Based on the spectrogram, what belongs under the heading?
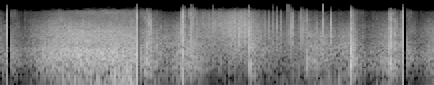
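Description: Fireworks display: aerial shells bursting in quick succession, about ten sharp bangs and cracks over a continuous crackling hiss.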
